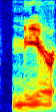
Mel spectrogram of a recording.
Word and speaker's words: Nir: And you want to enter in the discount code near and far. Now remember, near is spelled like my first name, N-I-R.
